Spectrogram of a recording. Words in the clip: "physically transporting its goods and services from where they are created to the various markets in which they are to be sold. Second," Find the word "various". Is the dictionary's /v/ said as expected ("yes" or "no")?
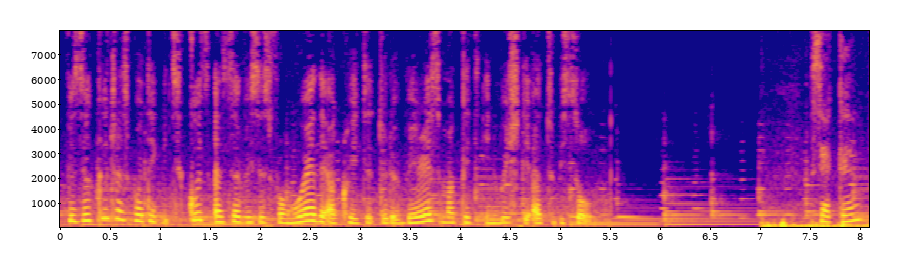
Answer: yes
